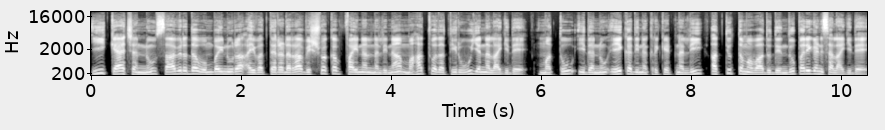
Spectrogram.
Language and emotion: Kannada, neutral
